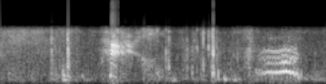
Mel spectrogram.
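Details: Selkirk Rex female cat named Ronja (Lykken Curly Ronja) gives a single short meow near the end, arched in pitch with clear harmonics. Handling clicks and soft rustling come before it.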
